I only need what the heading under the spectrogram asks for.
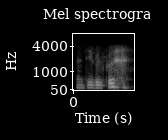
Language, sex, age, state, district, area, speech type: Hindi, female, 60+, Madhya Pradesh, Bhopal, urban, conversation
